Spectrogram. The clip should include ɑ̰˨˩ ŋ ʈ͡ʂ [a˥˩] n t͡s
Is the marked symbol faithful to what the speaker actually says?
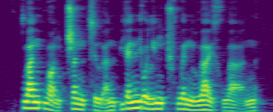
yes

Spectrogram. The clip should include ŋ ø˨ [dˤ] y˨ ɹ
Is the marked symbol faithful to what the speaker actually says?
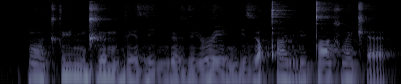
no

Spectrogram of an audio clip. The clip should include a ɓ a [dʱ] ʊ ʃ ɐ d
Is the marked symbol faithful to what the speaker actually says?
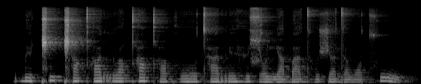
yes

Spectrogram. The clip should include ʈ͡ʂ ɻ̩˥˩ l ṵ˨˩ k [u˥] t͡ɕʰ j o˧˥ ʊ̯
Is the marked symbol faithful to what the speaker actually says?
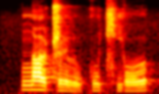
no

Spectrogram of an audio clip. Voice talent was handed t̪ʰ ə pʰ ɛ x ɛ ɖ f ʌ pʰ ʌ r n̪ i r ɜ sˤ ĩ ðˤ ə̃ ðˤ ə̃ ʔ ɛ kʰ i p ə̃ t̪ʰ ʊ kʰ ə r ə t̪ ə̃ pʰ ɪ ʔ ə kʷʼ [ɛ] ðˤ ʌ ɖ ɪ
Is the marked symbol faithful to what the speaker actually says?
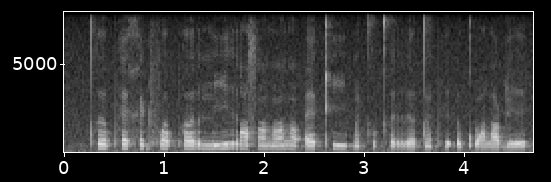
yes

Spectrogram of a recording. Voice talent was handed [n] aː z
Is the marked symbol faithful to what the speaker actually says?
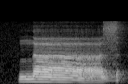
yes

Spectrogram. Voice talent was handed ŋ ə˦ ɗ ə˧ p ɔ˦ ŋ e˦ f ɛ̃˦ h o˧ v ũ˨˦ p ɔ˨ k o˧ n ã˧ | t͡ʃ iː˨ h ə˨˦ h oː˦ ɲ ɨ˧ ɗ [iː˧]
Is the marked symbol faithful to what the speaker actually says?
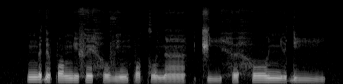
no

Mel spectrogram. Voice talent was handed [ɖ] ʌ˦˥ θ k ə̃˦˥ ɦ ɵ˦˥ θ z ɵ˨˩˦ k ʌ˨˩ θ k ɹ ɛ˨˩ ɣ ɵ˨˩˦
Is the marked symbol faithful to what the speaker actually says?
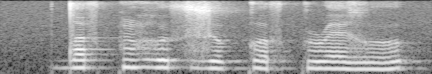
no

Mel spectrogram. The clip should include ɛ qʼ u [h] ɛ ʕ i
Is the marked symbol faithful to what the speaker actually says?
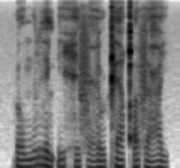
no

